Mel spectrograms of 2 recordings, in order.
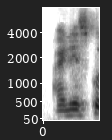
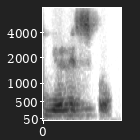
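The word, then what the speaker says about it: Ionesco: एन एस सी ओ आईनेस्को लोग बोलते हैं लेकिन उच्चारण फ्रेंच में यूनेस्को यूजीन यूनेस्को तो उनकी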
